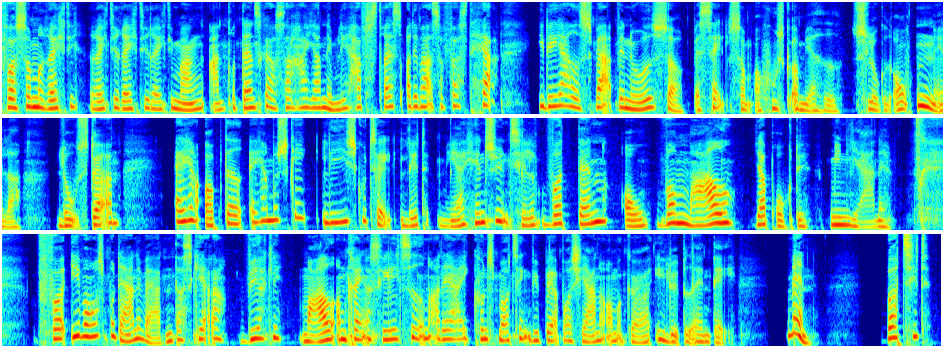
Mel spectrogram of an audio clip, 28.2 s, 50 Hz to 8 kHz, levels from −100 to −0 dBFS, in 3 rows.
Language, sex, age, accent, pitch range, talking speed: Danish, female, 30-49, native, 180-255 Hz, 210 wpm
